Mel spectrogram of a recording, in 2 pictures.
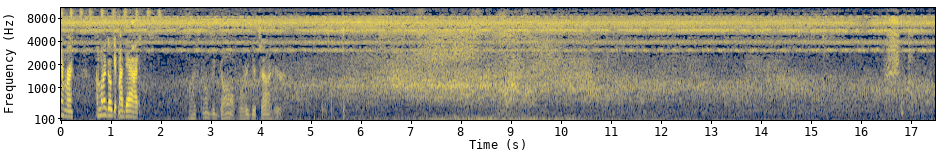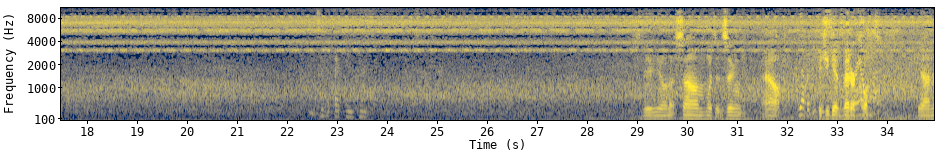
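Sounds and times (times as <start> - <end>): crickets trilling: 0.0 - 34.9.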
